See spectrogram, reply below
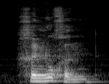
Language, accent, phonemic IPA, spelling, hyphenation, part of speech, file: Dutch, Netherlands, /ɣə.ˈnu.ɣə(n)/, genoegen, ge‧noe‧gen, noun, Nl-genoegen.ogg
- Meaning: 1. satisfaction 2. pleasure, delight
